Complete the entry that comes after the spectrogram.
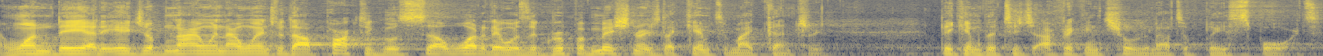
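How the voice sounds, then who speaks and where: Speaking very fast with ordinary pitch variation, a man at a medium pitch has a slight Nigerian accent. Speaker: charity founder, motivational speaker. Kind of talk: keynote speech. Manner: animated.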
